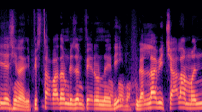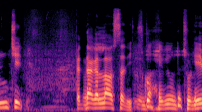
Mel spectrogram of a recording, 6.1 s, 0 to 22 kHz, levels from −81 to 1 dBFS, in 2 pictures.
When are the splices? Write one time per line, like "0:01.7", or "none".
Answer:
0:05.1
